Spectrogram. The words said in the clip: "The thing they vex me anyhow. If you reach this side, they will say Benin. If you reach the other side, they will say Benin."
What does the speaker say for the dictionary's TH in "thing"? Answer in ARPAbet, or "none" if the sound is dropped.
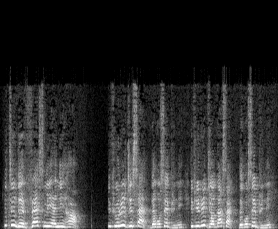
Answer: T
